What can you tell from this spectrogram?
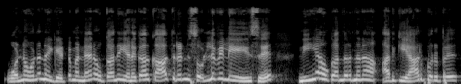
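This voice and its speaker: A man's voice: high-pitched, rapid-fire, lightly acted. A man voicing a careless young husband. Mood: offhand. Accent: southern Tamil. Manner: offhand, dismissive. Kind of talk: cartoon voice acting.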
